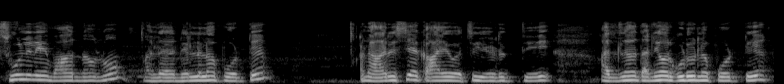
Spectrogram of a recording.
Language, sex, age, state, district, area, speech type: Tamil, male, 18-30, Tamil Nadu, Namakkal, rural, spontaneous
